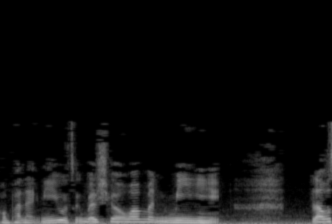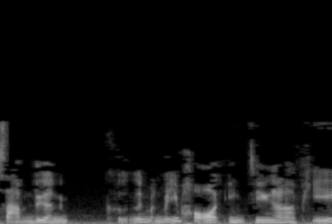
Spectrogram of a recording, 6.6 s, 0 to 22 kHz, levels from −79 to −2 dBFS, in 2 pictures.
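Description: Throughout, the speech was likely encoded with an early WMA compression setting at a bitrate that fits about 32 kbps, so long transform blocks smear quantisation noise and zero out weak detail. Nothing survives above 10.1 kHz, leaving a ringing, washy sound with hiss breathing alongside.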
